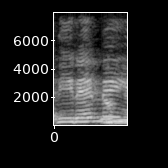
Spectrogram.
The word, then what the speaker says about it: Irene: What I love right now is that you're both saying my name in Spanish. I love it. Irene, yes, Irene.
